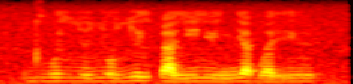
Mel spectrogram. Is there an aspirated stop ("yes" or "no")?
no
